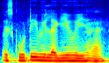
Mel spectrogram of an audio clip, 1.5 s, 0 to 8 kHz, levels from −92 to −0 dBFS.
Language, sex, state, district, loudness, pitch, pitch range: Hindi, male, Jharkhand, Garhwa, -10 LUFS, 130 Hz, 125-140 Hz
